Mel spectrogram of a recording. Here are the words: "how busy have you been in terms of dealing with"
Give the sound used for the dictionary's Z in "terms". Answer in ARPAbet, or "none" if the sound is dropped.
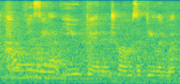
Z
